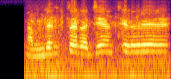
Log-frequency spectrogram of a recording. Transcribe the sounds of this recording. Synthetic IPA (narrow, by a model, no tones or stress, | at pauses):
nɐmd̪ent̪ɐɾɐd͡ʒeɐnt̪ɐɦeːɭid̪ɾe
